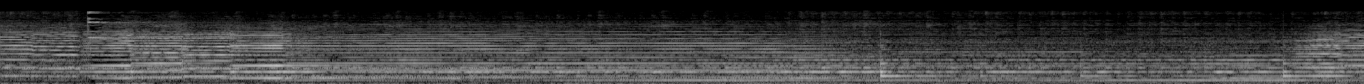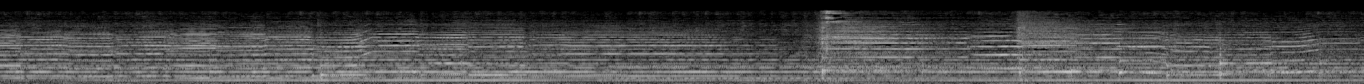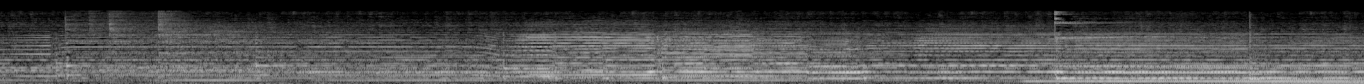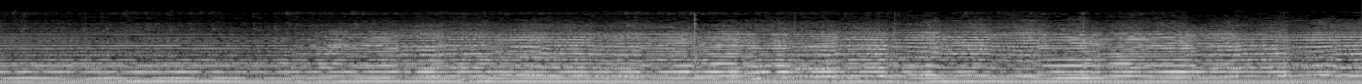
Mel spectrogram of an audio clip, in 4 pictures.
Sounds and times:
Music: 0.0s - 54.5s.

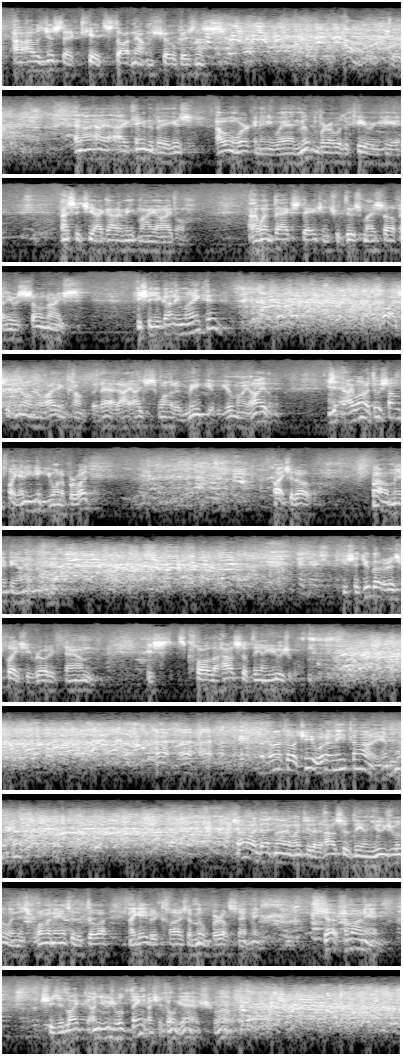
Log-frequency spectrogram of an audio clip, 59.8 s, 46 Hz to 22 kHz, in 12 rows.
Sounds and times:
Speech: 0.1s - 2.8s, 5.9s - 10.1s, 10.7s - 12.4s, 13.0s - 16.0s, 16.6s - 17.8s, 19.7s - 26.2s, 27.8s - 29.0s, 29.6s - 30.4s, 34.0s - 38.8s, 43.2s - 45.1s, 47.8s - 58.0s.

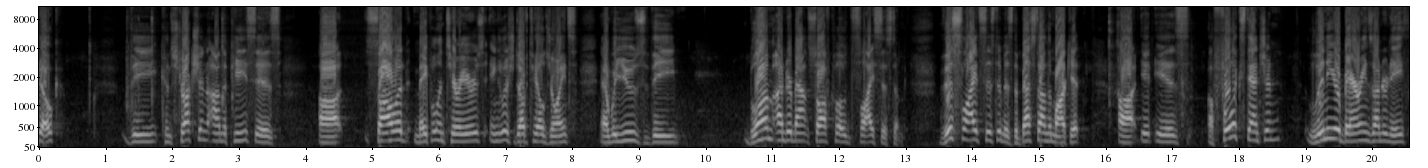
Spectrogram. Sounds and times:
Speech: 0.0s - 0.4s, 1.3s - 3.6s, 4.2s - 9.6s, 10.6s - 20.5s.

